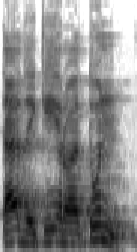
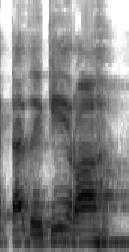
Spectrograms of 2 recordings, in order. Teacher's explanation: کلمے کے آخری حرف پر اگر گول تا آ جائے تو وقف کرنے کی وجہ سے اس گول تا کو ہائے ساکنہ سے بدل دیا جاتا ہے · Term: وقف بالابدال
